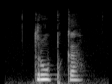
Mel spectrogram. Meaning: 1. tube, small pipe 2. roll, scroll 3. telephone receiver 4. tobacco pipe 5. snorkel
- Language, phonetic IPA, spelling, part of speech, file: Russian, [ˈtrupkə], трубка, noun, Ru-трубка.ogg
